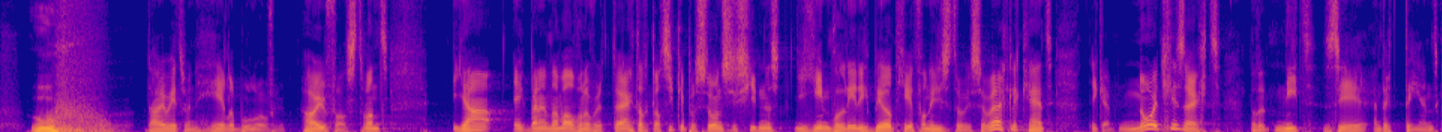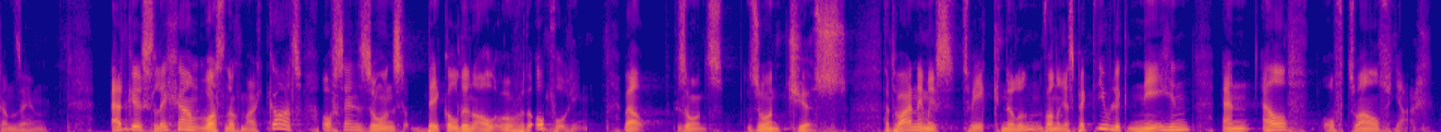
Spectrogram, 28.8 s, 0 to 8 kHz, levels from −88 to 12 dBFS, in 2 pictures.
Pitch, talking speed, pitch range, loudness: 125 Hz, 150 wpm, 105-145 Hz, -23 LUFS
